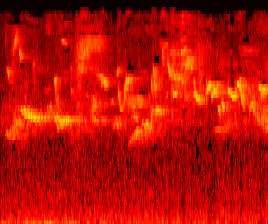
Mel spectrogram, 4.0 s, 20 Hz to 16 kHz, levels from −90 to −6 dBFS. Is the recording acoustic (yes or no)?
yes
